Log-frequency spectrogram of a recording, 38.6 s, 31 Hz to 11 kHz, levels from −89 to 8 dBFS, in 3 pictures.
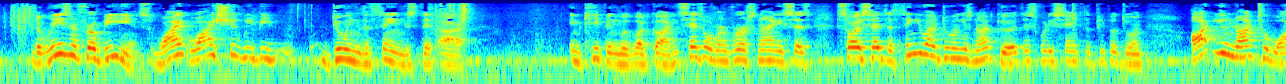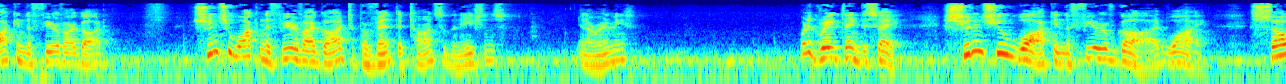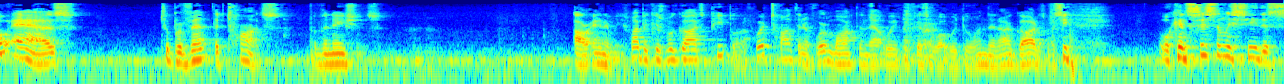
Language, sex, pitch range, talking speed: English, male, 135-170 Hz, 205 wpm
